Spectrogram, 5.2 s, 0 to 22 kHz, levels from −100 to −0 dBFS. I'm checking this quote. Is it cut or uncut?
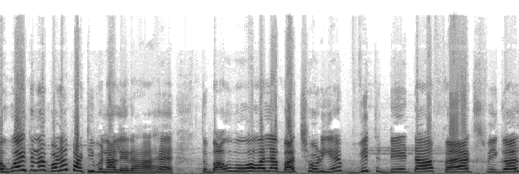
uncut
